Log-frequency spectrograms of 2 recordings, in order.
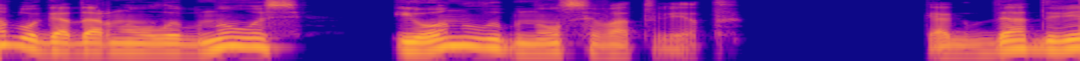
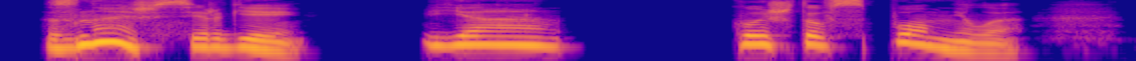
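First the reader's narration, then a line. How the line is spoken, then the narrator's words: Slow, thoughtful. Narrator (Russian): медленно сказала она, хмурясь, будто вспоминая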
